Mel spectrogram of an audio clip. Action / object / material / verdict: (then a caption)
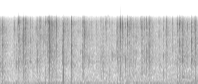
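scrape / small filled plastic foil sachet / plastic foil / none. A small, filled, orange printed plastic-foil cosmetic sachet is held upright and crinkled and scratched with long nails. It gives a steady stream of bright, crisp crinkles with many short sharp snaps, mostly high in pitch and dying out almost at once.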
